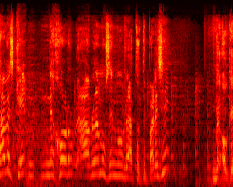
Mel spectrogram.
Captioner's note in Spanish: risas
